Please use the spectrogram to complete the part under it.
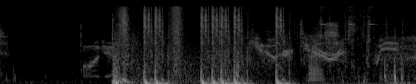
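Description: Gunshots crack in quick bursts from a video game.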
